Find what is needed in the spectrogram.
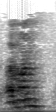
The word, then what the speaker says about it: Аман: Чому у нас присутній Микола Сергійович Аман? Правильно, як я наголосив? – Так, Аман.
